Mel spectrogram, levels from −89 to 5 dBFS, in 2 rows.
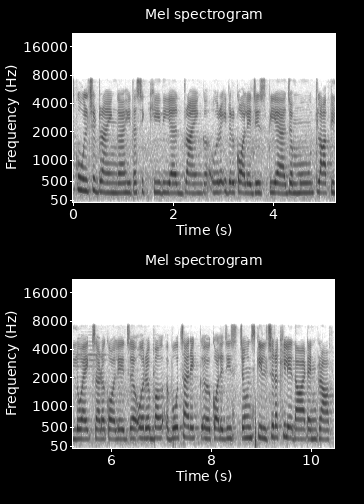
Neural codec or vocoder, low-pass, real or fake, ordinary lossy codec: none; 7.2 kHz; real; none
